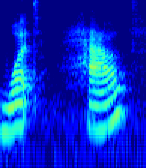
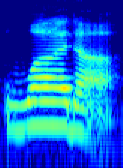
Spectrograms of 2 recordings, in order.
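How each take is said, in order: First: Both words are said fully and separately. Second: The words blend into one short word. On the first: "This is what have" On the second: "it sounds like whata"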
